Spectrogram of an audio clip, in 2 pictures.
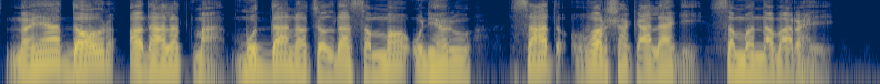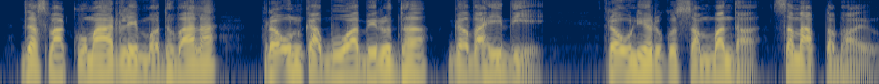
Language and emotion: Nepali, neutral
